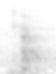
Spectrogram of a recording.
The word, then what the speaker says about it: cap: So we have various pairs of words in English, such as can and can, where the difference is, again, voicing in the general sense. Can, that's voiceless.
